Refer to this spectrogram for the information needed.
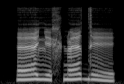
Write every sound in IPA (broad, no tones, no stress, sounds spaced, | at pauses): ɛ lʲ ɛ x ɳ ɛ d e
